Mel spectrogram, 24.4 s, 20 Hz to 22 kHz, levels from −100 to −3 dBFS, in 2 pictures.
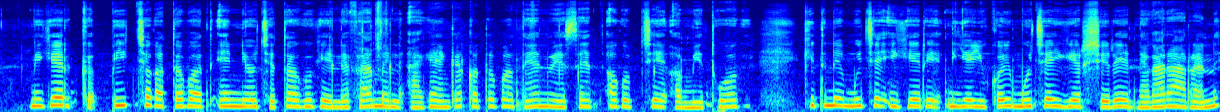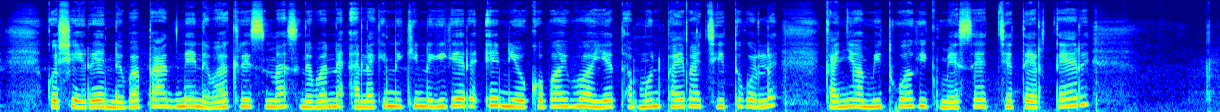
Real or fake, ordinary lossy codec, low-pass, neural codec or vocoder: real; none; none; none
